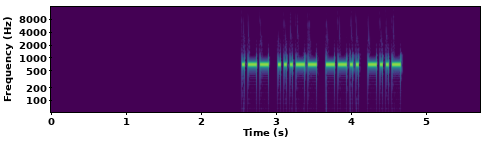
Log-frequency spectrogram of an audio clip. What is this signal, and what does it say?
Morse code, heard as a keyed tone, about 32 wpm, 700 Hz. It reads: W3ZX
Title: USA Call Signs - 4 Characters - Repeated 3x - 30wpm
